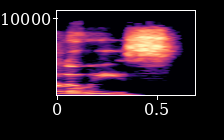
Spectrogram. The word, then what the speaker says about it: Louise: Is it Lewis or Louise? Lewis. I prefer to have my name pronounced Lewis. Even though my name is spelt Louise.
